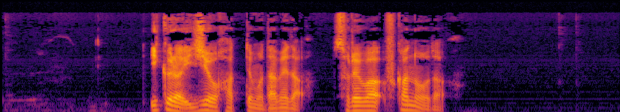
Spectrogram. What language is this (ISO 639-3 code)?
jpn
